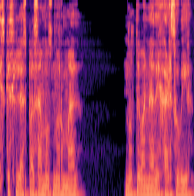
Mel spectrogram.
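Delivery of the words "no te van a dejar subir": ordinary talk, nothing marked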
